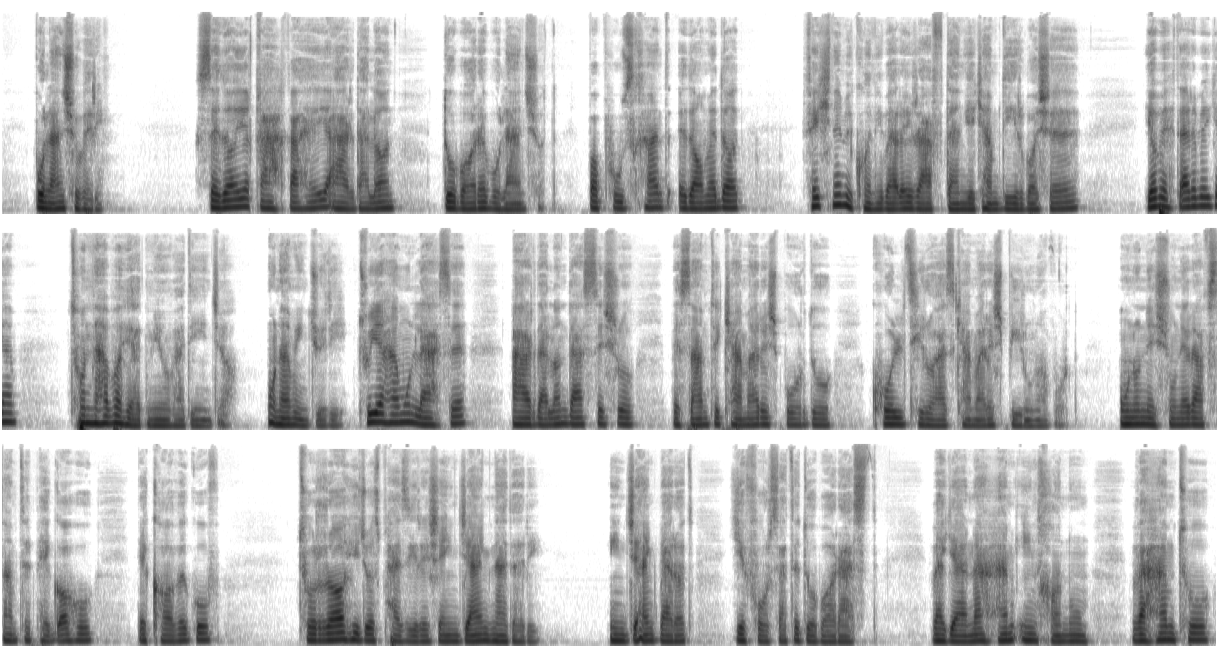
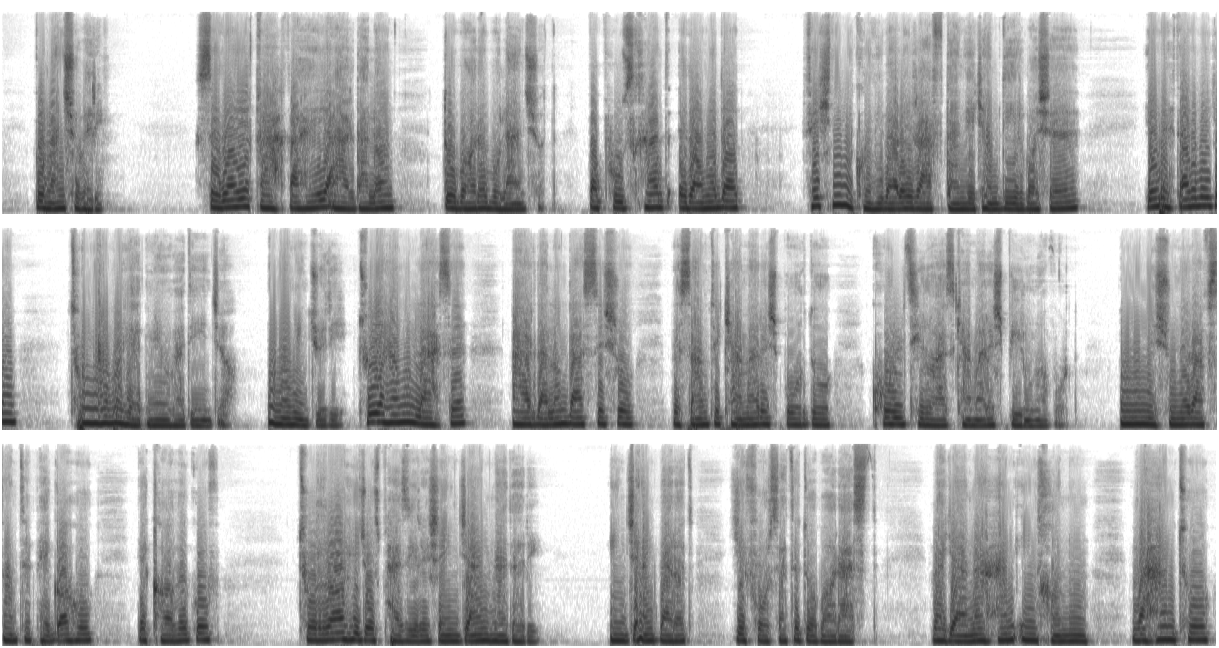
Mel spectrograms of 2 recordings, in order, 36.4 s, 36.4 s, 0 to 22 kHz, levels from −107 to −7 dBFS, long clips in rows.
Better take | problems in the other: first | distortion; heavy; 23% of the sound clipped

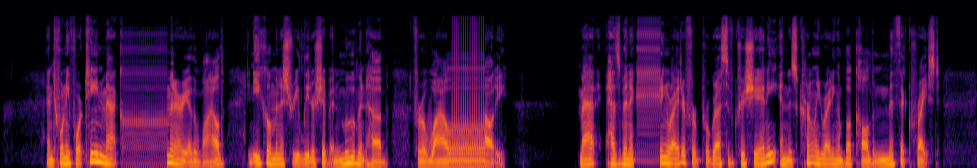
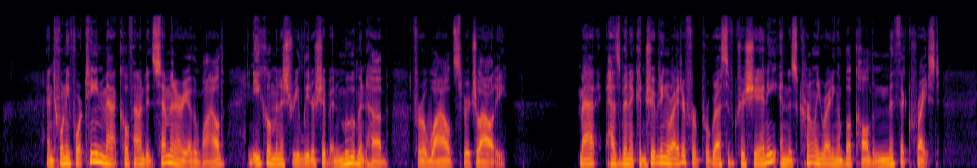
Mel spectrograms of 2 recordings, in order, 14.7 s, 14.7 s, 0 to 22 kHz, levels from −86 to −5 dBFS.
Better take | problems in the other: second | audio freezing; at 2 s for 0.5 s, at 7 s for 0.5 s and at 9.5 s

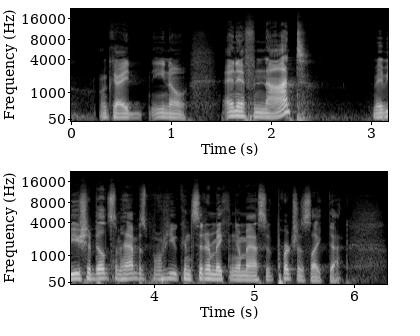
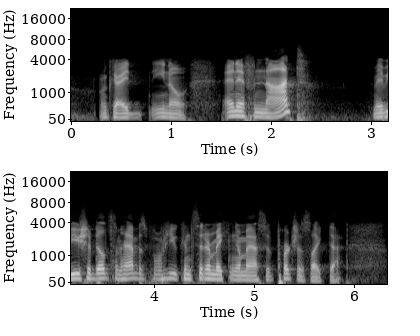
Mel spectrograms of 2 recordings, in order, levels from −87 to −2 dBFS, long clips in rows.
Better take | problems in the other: first | muffled; very; fading above 3 kHz

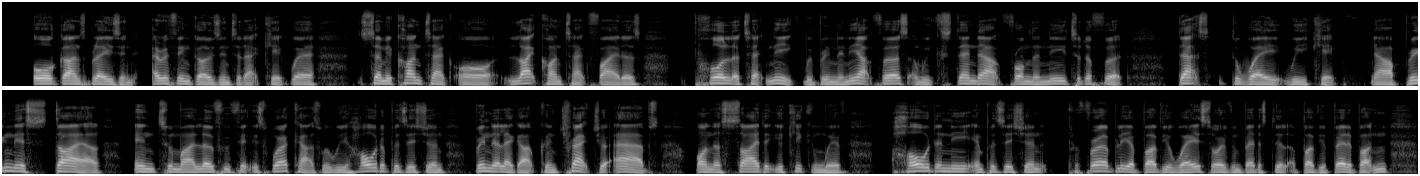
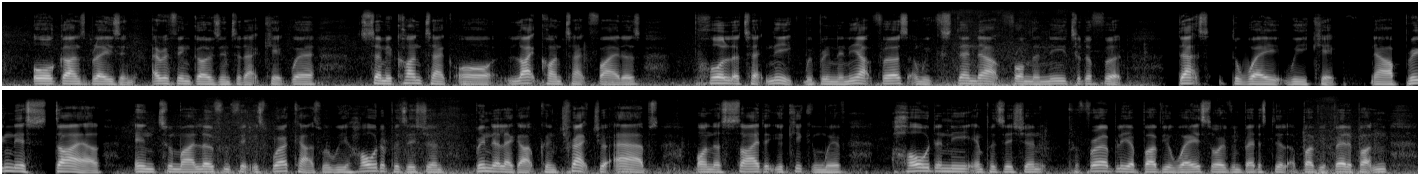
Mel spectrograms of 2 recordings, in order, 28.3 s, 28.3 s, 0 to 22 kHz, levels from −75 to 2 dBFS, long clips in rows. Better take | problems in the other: first | wind noise on the microphone; occasional gusts; until 12 s and from 15 s on; 25 dB below the speech

